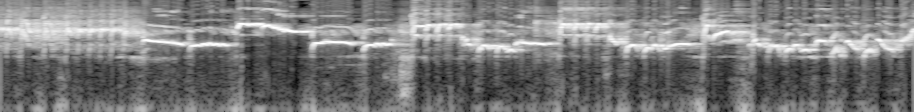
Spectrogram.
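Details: Loud white-rumped shama song with full fill phrases, used to provoke other birds: long varied sequence of clear whistled notes, some drawn out and level, others quick slurred and warbled, with a buzzy start and occasional clicks.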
